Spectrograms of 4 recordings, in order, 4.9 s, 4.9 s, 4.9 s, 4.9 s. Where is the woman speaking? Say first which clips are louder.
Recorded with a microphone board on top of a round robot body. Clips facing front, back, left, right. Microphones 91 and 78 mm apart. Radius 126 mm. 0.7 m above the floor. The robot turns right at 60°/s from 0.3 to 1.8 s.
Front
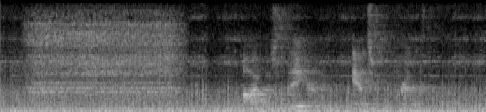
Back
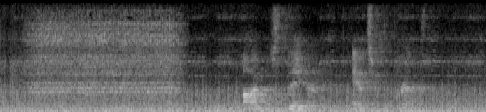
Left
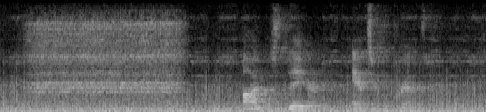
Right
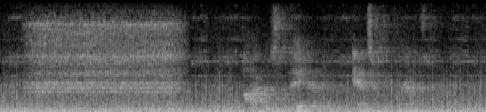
Back 3 dB, left 4 dB; 115° left, 3 m.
